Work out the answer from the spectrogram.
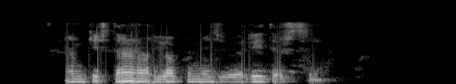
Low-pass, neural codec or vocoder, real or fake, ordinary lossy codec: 7.2 kHz; vocoder, 22.05 kHz, 80 mel bands, Vocos; fake; AAC, 32 kbps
